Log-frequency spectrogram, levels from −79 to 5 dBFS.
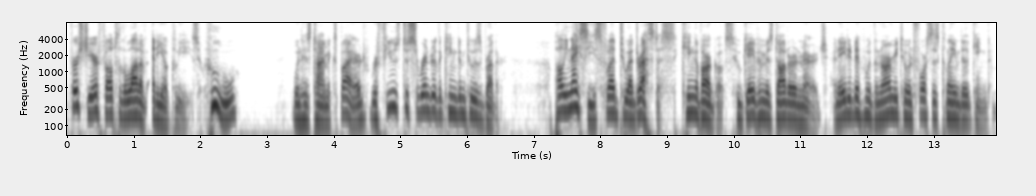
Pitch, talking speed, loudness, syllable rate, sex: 145 Hz, 210 wpm, -22 LUFS, 6.2 syllables/s, male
